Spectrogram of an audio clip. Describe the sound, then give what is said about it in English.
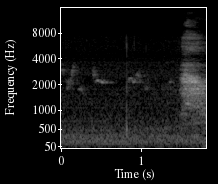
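A northern saw-whet owl call: faint, thin whistled notes followed by a sudden louder, high-pitched, raspy squeal near the end, heard alone without talking. “Okay, I'm gonna say the northern saw-whet owl.”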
